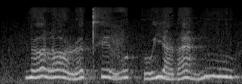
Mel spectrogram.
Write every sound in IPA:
ɳʌ˧˥˧lɒ˥˩ɭə˥˧ t̪ʰɪ˥˩vʊ˥˩ku˨˥jæ˨ ɽæ˥˩ŋu˥˧

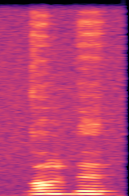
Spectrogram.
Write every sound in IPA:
ɡɒm bə

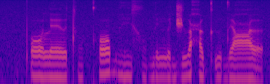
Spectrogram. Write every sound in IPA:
pʼɔ lɛə̯tʰɔ̤ kʰɔ bʱe̤xɔ̤beŋə d͡ʒɯħɯkʼɯd̪ɛ ʕɐ

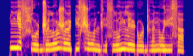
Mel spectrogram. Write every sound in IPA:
ɲɛsɕoːɖ͡ʐœ lolʐœː pʲɛsʐoːnɖʱes loɲleːɽoː ɖʱœnoːvʲesa

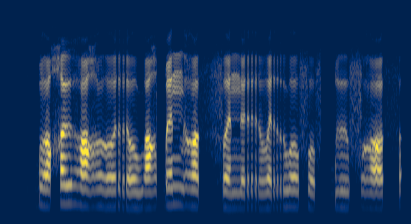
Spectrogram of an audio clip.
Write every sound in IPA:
ɓoχɯɦɔʁ ɣorowɔʁ ɓənɣɔθ fə nɵrβərwofof ɓɯfɣɔθ

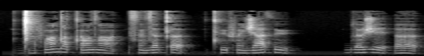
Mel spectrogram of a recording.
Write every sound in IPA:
ɡ͡ǀafõdˤo tʼœ̃zˤã | sɐ̃zɐkʼɐ | tʰyfɛ̃ʒaθy | blœʒe | ɐ

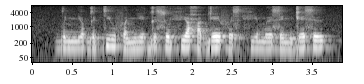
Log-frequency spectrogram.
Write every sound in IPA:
ɡolʲnʲɔɡɘ tʲufɐ nʲeɡɨ sufʲɐħɐ ɡefɘs fʲemɘsenʲ ɡesɨ

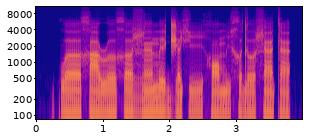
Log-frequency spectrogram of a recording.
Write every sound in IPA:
kʷɜːxaɹəxɜ ɮɛ̃me d͡ʒɛçiːhɒmi xədəːɬætæ

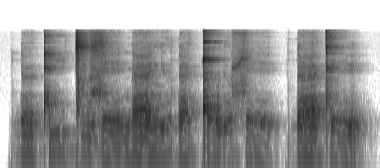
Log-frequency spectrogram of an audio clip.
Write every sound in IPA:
ɗø kʼiǀɯ ze nælʲɯɗæ ǃoɾʲoɬe | ɗækʼe

